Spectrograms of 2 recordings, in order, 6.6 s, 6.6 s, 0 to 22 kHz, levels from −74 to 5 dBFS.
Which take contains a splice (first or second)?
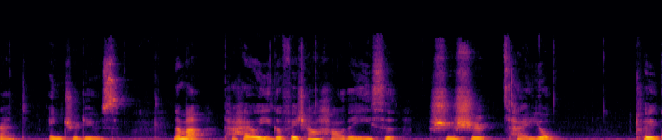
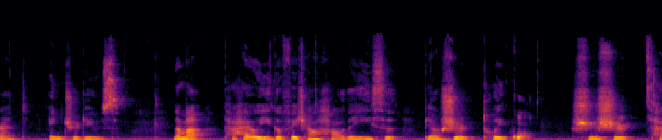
first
